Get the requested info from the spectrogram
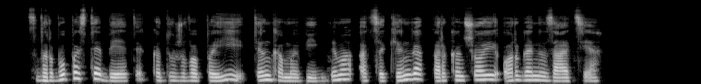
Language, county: Lithuanian, Vilnius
